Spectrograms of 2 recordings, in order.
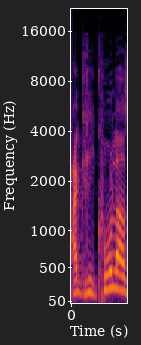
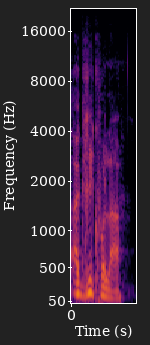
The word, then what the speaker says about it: Agricola: Aber tatsächlich die korrekte Aussprache ist natürlich nicht Agricola, sondern Agricola.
